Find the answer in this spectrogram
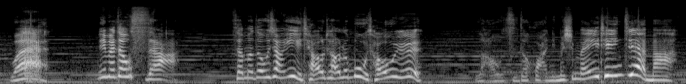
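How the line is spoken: Roaring. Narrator (Chinese): 他吼着

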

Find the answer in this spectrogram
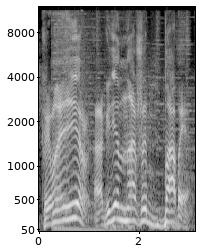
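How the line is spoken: Heavy leaden mumble in ear. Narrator (Russian): Начмет полка Карадзе тяжелым свинцовым голосом бубнил в ухо Гаевскому

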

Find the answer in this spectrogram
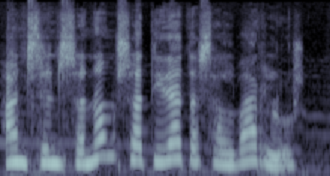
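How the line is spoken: Exclaimed. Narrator (Catalan): va exclamar la Sari

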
